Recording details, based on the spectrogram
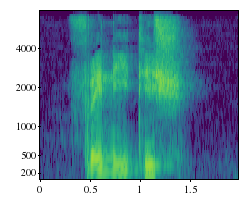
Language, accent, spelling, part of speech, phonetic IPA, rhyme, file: German, Austria, frenetisch, adjective, [fʁeˈneːtɪʃ], -eːtɪʃ, De-at-frenetisch.ogg
- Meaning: frenetic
